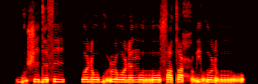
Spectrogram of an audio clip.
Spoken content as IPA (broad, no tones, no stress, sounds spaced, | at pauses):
ɡ ṵ ʃ i d ɪ s i | ʊ ɳ o ɡ ṵ ɭ o ɳ ɛ ŋ o r o s o tˤ u ħ ṵ j o̰ ɾ u ɳ o̰ r o̰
